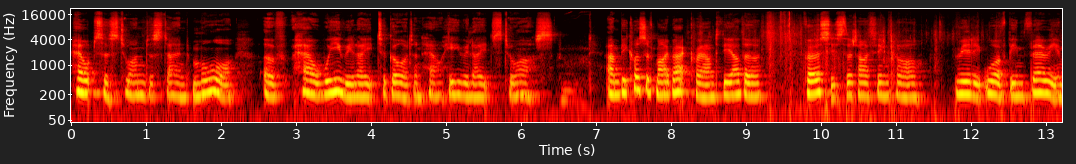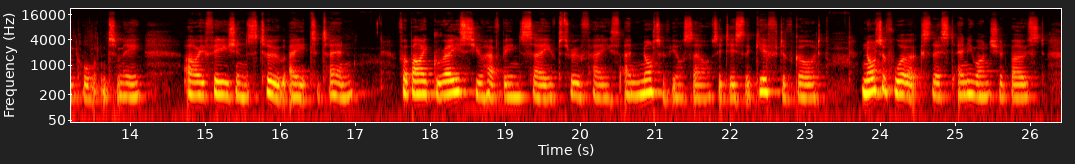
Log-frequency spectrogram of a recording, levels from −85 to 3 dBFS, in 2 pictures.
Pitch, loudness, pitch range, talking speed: 195 Hz, -28 LUFS, 180-210 Hz, 160 wpm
